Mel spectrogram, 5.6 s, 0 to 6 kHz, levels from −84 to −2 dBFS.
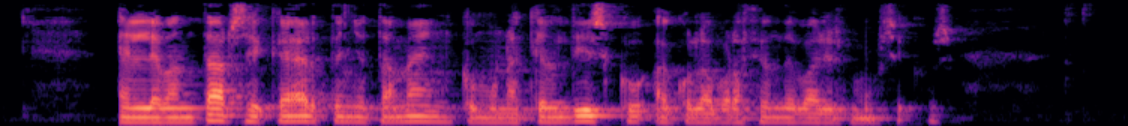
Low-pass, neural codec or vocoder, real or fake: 5.4 kHz; none; real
